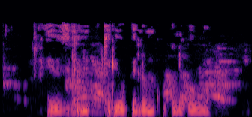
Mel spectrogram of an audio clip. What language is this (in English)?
Swahili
